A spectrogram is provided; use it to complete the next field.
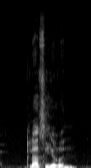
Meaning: to glaze
- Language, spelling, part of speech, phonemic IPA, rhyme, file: German, glasieren, verb, /ɡlaˈziːʁən/, -iːʁən, De-glasieren.ogg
